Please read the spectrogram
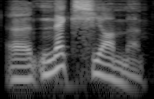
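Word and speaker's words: NXIVM: De Keith Raniere, 60 ans, fondateur de la secte Nexium. Mais ça s'écrit avec un V au lieu d'un U.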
